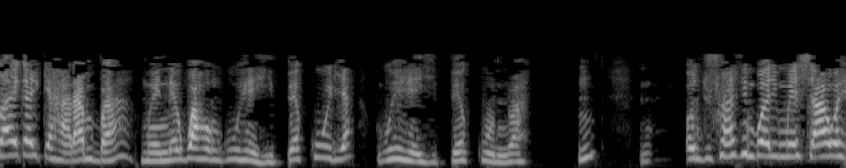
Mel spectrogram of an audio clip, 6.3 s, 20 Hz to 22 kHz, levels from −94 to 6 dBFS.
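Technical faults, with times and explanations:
Throughout: low-bitrate audio saved at a high bitrate. The speech has nothing above 5.8 kHz and carries low-rate MP3 smearing, which likely comes from a very low-bitrate MP3 encode later re-saved at a much higher rate; the second pass cannot restore the removed detail.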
